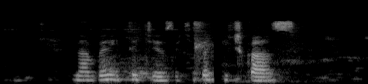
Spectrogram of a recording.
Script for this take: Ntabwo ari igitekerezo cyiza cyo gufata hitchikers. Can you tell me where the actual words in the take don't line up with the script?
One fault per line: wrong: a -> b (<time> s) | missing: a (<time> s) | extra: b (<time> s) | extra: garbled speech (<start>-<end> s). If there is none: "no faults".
missing: cyo gufata (2.1 s)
